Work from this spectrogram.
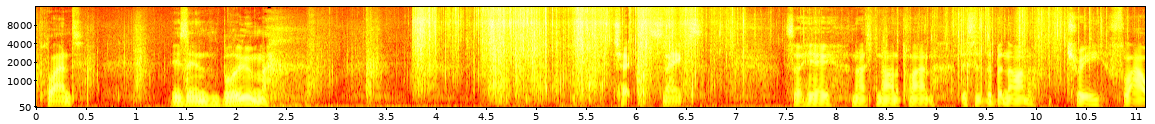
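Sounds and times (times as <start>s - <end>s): footsteps crunching dry leaves: 2.6s - 11.0s.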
